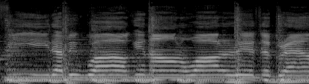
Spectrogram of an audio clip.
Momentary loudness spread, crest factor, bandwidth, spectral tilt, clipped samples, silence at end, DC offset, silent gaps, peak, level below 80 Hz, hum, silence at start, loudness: 3 LU; 16 dB; over 20 kHz; -4.5 dB/octave; under 0.1%; 0 s; under 0.1%; none; -10 dBFS; -48 dBFS; none; 0 s; -25 LUFS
